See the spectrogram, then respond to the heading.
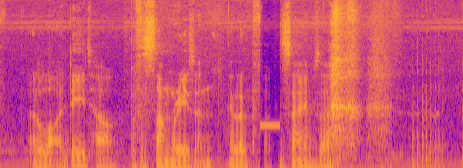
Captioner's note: chuckling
